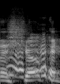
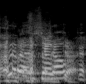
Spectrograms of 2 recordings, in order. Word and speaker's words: Ahsoka: You said Ashoka Tano. Ahsoka. Is it Ahsoka? Yeah, the H is silent.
